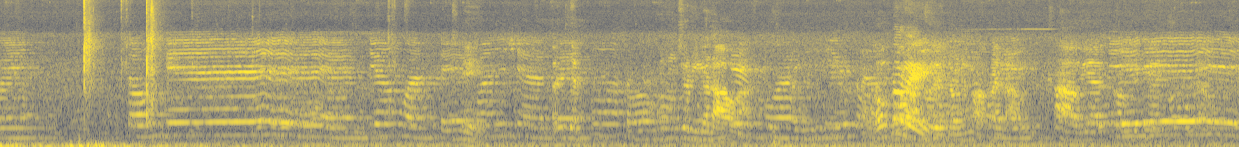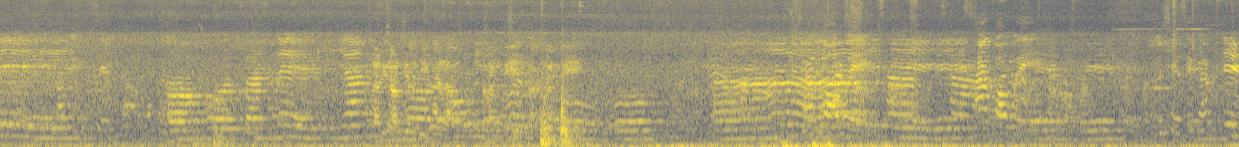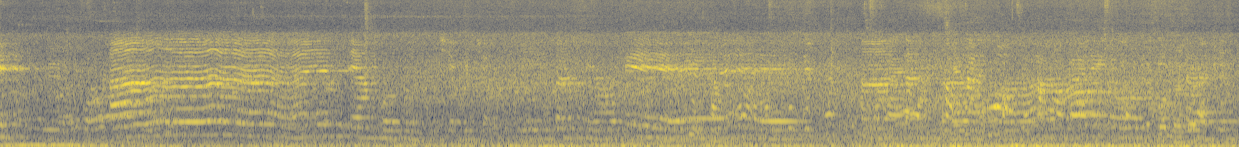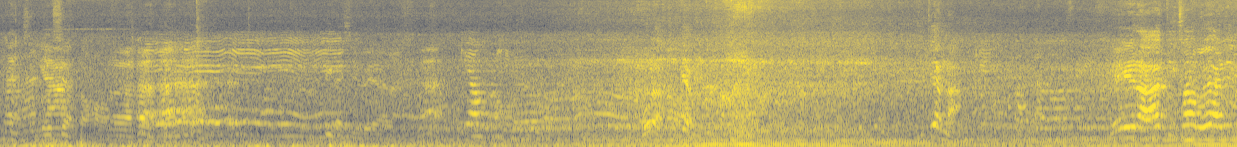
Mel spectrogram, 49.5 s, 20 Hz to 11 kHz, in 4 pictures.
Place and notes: Ln., Sec., Zhongyang N. Rd., Beitou Dist. - Puja
Puja, Sony PCM D50 + Soundman OKM II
